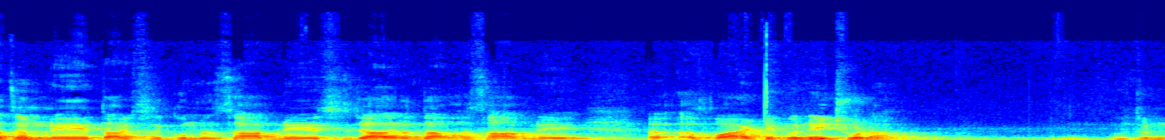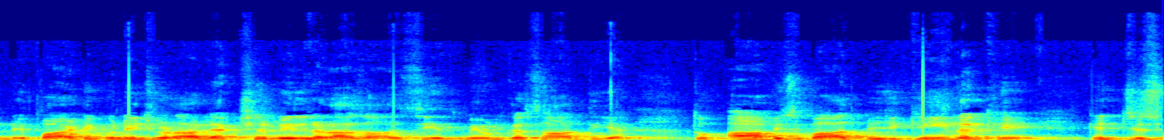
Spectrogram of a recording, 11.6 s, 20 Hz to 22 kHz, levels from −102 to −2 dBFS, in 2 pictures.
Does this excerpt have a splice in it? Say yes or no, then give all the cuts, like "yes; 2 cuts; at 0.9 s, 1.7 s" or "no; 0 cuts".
no; 0 cuts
